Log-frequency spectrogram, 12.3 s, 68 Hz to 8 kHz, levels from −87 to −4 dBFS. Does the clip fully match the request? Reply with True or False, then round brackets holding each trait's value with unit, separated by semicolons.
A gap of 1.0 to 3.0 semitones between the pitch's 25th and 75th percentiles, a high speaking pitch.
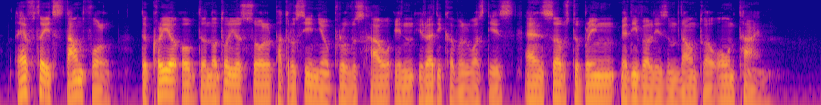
False (2.7 semitones; 80 Hz)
